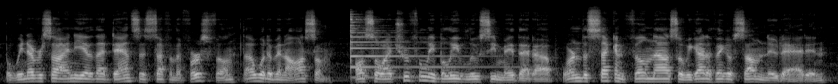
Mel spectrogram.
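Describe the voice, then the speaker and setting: Sarcastic guy doing deadpan nitpicky commentary, talks quick, music going behind him. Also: mid-range voice. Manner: mocking, deadpan asides. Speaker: host of a film nitpicking video. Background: film soundtrack music.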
